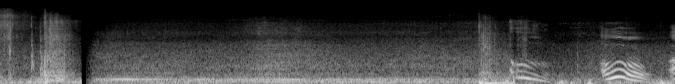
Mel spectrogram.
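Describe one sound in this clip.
Bicycle tyres roll over a concrete floor.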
